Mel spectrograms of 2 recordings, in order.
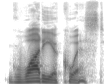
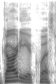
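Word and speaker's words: Guardia Quest: Gua- Guad ia Quest. Yeah. Yeah. Cuz I'd called it Gardia Quest for so long. There's no R.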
